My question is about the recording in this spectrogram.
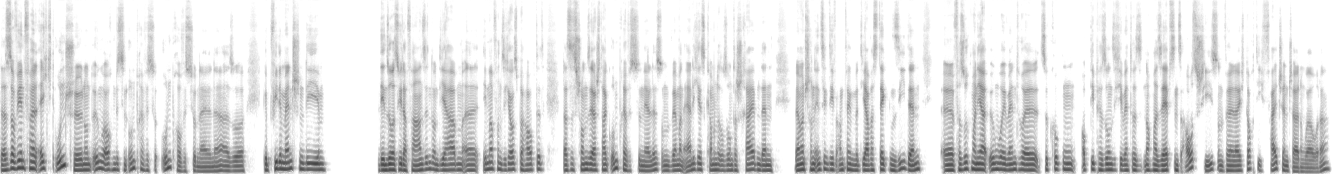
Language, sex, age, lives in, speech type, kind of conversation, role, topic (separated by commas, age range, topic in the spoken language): German, male, 18-19, Germany, conversation, advice, advisor, Wie bist du mit der Absage auf deine Bewerbung und der kritischen Rückmeldung umgegangen?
